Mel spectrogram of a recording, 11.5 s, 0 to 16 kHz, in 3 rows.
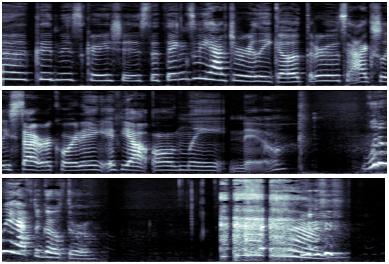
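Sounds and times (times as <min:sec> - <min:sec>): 
speech: 0:00.3 - 0:08.7, 0:10.1 - 0:11.2
harsh gravelly throat clearing: 0:09.9 - 0:11.2.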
